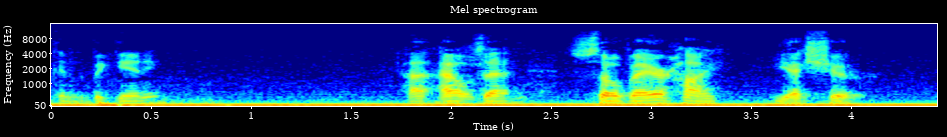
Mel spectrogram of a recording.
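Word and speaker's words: ספר הישר: Sofer HaYeshur. Sofer HaYeshur.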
